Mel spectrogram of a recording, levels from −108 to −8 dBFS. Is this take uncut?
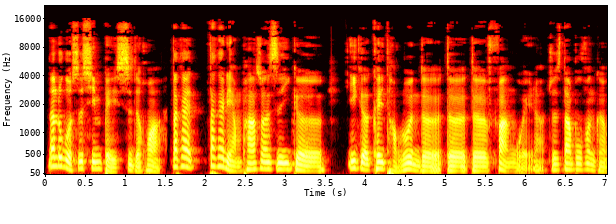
no; 1 cut; at 1.5 s

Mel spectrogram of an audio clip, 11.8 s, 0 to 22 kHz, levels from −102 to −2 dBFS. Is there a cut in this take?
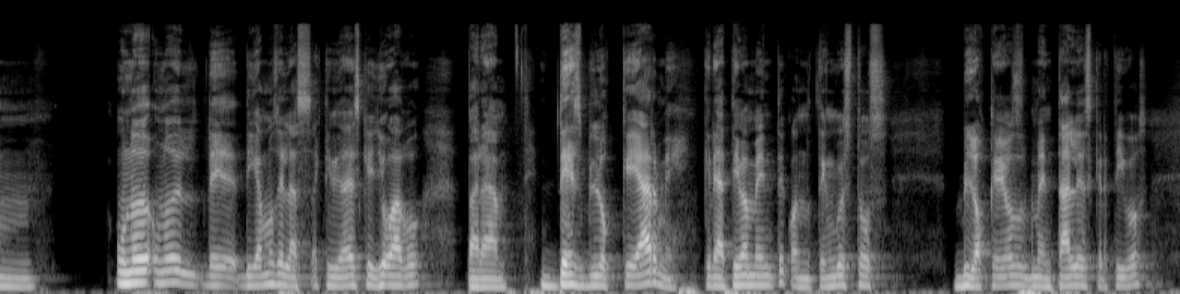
no; 0 cuts

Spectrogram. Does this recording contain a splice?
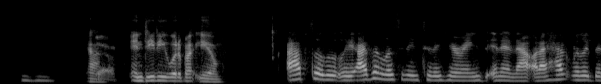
yes; 2 cuts; at 1.2 s, 2.8 s

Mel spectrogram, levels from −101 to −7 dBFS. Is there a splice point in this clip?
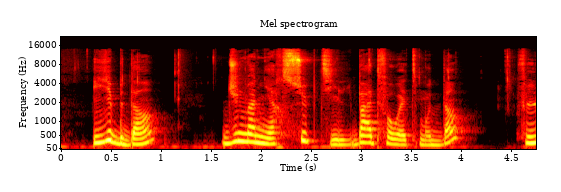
no; 0 cuts

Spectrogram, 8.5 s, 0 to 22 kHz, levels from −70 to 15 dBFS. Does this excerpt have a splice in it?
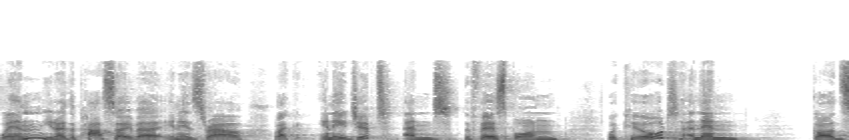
yes; 1 cut; at 4.6 s

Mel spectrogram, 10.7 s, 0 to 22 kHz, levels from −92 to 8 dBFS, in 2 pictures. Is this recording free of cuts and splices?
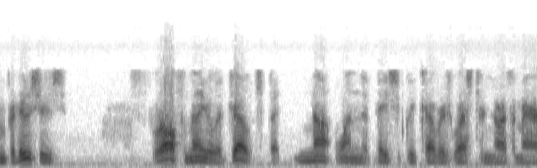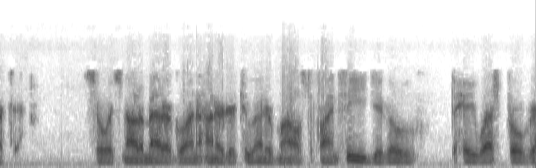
yes; 0 cuts

